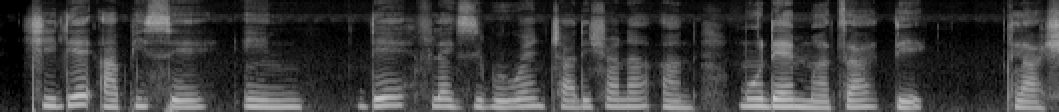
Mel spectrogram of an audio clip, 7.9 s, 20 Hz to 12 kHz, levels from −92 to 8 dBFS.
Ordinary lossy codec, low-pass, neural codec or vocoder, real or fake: none; none; none; real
